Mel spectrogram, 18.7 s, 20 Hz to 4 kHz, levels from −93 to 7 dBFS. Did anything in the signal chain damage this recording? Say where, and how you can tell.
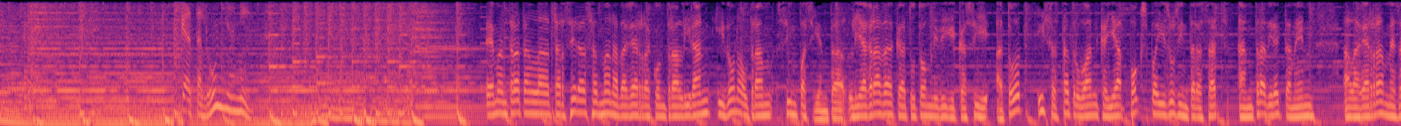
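No, nothing in the signal chain damaged this audio.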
